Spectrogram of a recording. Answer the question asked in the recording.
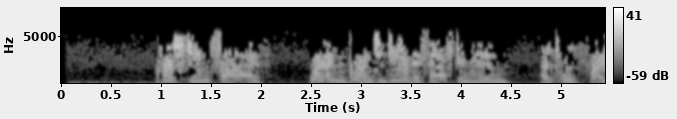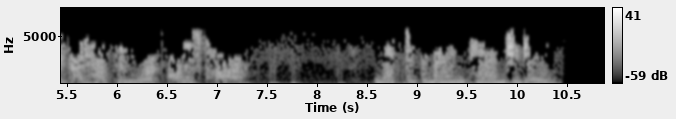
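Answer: Help Frank work on his car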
